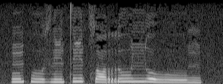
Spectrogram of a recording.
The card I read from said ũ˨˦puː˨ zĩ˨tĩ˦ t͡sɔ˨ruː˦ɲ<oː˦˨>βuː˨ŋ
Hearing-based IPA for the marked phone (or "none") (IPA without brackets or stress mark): o˦˨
